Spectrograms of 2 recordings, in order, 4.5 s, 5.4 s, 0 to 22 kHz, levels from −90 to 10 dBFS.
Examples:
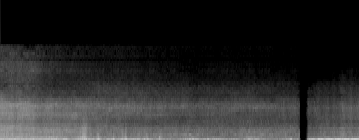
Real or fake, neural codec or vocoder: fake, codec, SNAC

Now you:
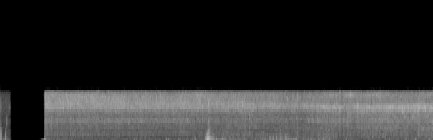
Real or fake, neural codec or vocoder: fake, vocoder, BigVGAN v2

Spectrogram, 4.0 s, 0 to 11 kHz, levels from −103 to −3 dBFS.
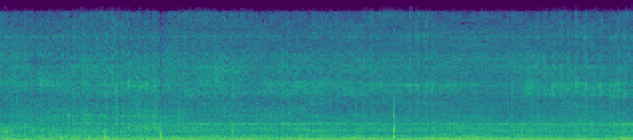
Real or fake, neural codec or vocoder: fake, codec, SNAC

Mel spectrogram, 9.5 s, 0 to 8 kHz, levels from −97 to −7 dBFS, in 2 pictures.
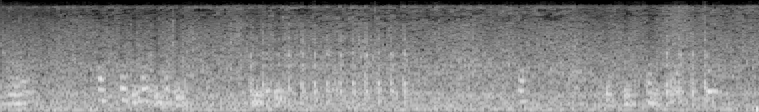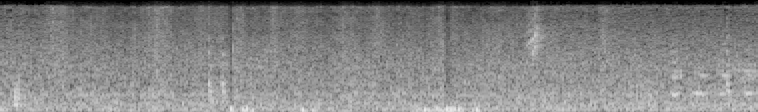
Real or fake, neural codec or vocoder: real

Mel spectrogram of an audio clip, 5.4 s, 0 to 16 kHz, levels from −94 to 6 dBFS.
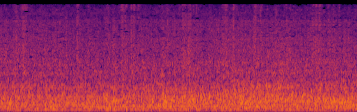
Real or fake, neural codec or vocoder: real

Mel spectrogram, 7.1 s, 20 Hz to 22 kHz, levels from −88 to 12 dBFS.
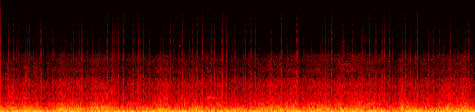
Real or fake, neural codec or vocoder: real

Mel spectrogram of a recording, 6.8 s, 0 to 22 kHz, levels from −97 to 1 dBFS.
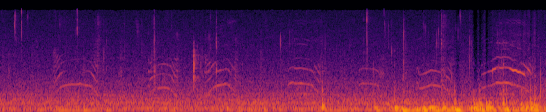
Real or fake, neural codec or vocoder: real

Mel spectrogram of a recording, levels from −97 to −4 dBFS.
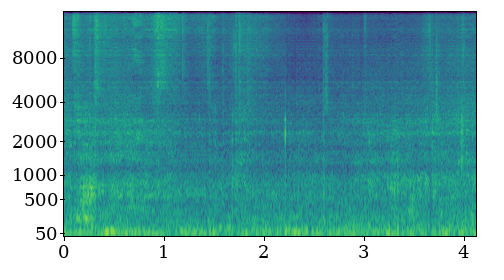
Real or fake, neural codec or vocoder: fake, codec, SNAC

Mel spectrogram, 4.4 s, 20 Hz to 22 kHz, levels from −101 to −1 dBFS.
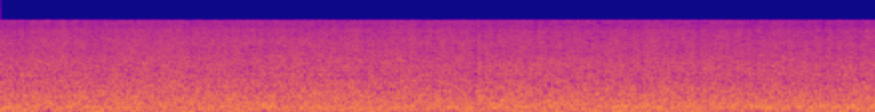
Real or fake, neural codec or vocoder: real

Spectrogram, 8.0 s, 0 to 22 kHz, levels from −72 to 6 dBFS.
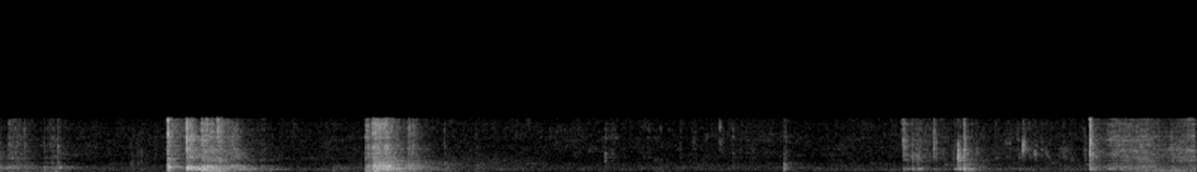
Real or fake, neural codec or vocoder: fake, vocoder, WaveNeXt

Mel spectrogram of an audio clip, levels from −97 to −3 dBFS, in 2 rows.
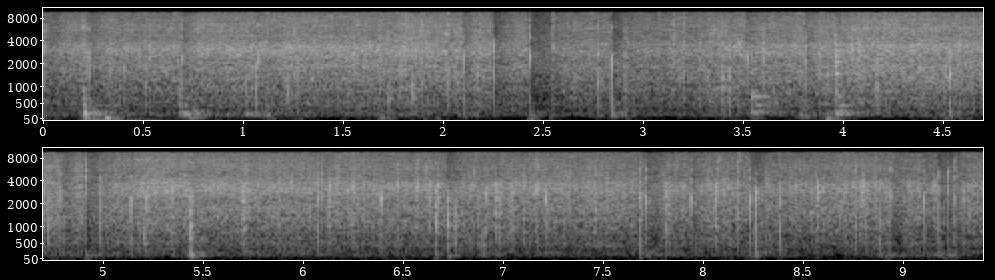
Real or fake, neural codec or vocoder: real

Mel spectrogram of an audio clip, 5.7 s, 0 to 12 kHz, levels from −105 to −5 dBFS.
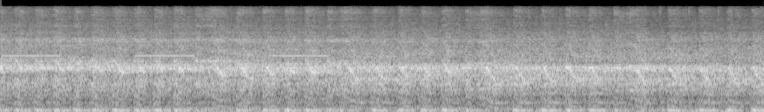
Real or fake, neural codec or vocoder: real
